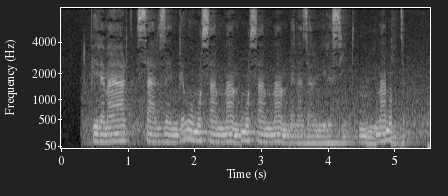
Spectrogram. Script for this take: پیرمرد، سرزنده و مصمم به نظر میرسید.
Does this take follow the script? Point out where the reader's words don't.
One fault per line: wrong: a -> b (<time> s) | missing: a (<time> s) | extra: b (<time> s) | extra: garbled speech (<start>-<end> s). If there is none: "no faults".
extra: مصمم (2.7 s)
extra: garbled speech (4.5-5.2 s)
